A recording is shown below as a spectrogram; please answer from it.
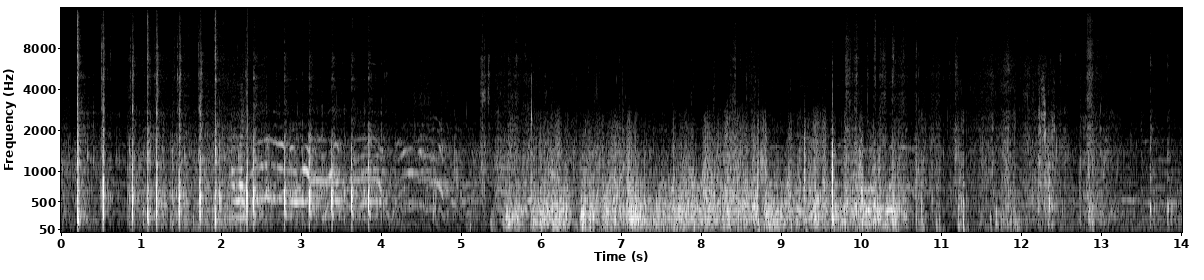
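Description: Paintball markers firing a rapid string of sharp pops through the first few seconds. Then running footsteps crash through dry leaves and brush for several seconds.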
